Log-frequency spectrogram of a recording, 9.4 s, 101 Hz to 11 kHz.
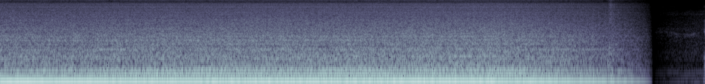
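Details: Nissan Navara EP31 with a newly rebuilt VG30 engine at idle: a steady low drone with an even tap about four times a second until shutoff. Engine tapping noise, cause unclear.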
